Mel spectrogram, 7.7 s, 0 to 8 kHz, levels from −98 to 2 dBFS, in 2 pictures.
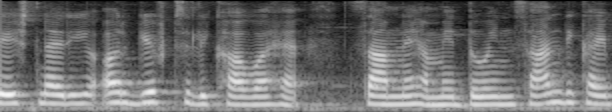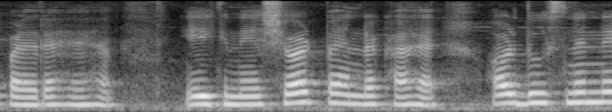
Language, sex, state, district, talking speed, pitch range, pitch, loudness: Hindi, female, Chandigarh, Chandigarh, 190 wpm, 210-250 Hz, 220 Hz, -16 LUFS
